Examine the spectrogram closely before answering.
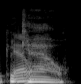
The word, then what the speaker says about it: cacao: Cacao.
